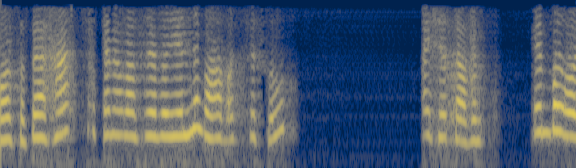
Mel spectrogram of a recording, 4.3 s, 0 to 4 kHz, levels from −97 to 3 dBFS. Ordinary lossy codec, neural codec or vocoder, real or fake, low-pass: AAC, 16 kbps; codec, 16 kHz in and 24 kHz out, 0.6 kbps, FocalCodec, streaming, 2048 codes; fake; 3.6 kHz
